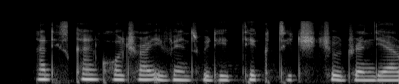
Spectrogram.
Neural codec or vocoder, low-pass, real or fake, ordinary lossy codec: none; none; real; none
